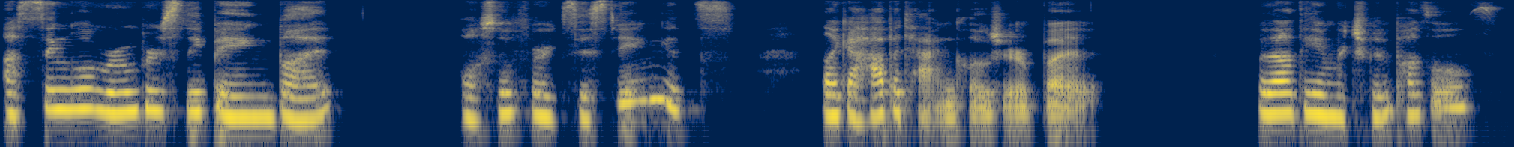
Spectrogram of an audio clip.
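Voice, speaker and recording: A woman playing a curious, polite, awkward alien roommate in an ASMR roleplay, with soft, stilted, over-formal and hesitant speech. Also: fairly high pitch, creaky, husky, full character voice. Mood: curious, fascinated.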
